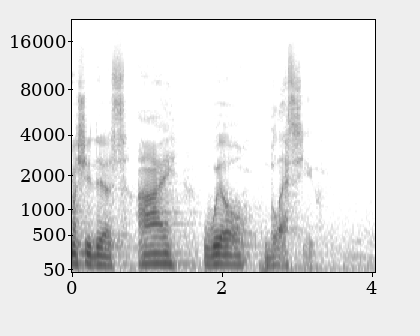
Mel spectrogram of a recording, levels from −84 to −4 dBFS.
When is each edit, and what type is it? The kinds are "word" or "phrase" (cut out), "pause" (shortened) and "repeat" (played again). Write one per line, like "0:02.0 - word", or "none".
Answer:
none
